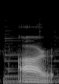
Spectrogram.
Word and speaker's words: 二: we will learn what is the difference between r and liang the number two can be pronounced as r for liang r is used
